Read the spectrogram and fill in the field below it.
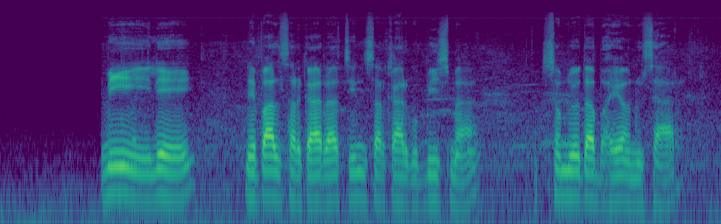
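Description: A middle-aged man speaks firmly into microphones close by.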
